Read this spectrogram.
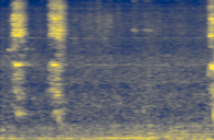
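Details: Belgian Malinois during a stay obedience training session, giving two short sharp barks about a third of a second apart, then a third bark at the end, over a low steady background hum.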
